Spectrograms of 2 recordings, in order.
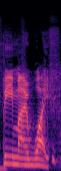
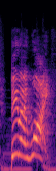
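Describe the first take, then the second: First: It is said in a calm, flat way. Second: It is said with excited, exclaiming force.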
